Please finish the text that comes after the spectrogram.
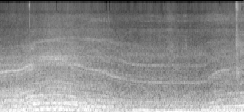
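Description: A garbage truck engine rumbles loudly and steadily as it moves along a street in Montreal's Little Italy. The low, continuous drone shifts slightly in pitch as the truck passes close by.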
